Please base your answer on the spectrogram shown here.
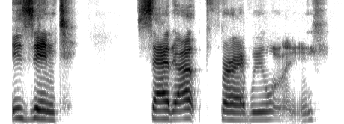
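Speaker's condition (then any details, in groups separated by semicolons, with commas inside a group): Friedreich's ataxia; voice worsened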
